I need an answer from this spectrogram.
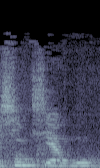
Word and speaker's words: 新鲜屋: It's pronounced "新鲜屋."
